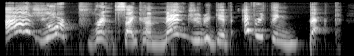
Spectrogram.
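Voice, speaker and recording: A woman's voice: very high voice, wildly swooping pitch, moderate pace, sharp tone, no room sound, clean studio sound, voice pushed up, full character voice. A woman voicing a brave, indignant young prince in a children's storybook read-aloud, declaiming his commands. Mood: commanding.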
